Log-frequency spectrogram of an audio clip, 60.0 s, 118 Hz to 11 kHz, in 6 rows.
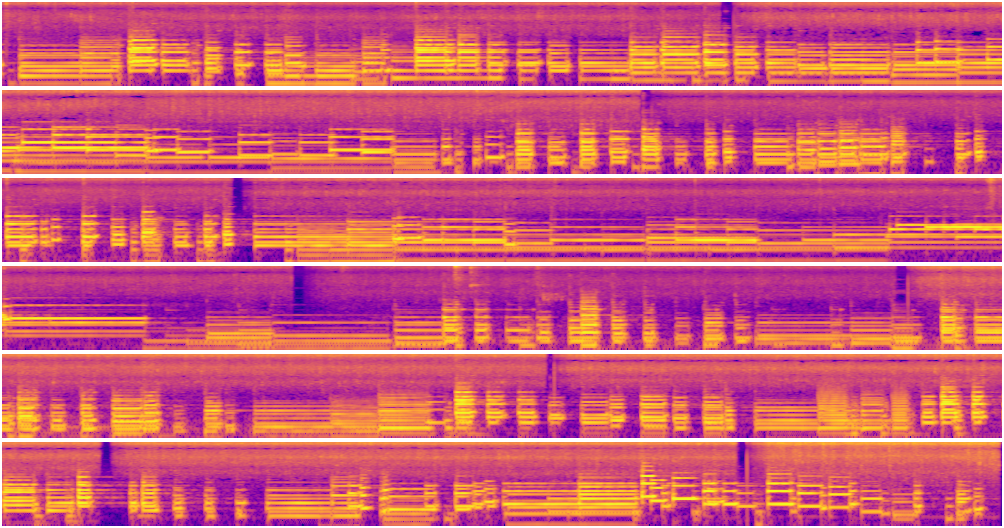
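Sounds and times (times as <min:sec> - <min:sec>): keyboard melody: 0:00.0 - 1:00.0
steady hiss: 0:00.0 - 1:00.0.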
